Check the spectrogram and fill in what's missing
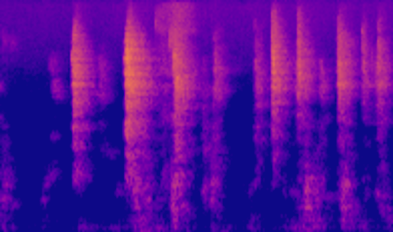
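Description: Dog in a home, making a string of short whimpers and snuffling bursts, close and irregular, with quiet gaps between them.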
